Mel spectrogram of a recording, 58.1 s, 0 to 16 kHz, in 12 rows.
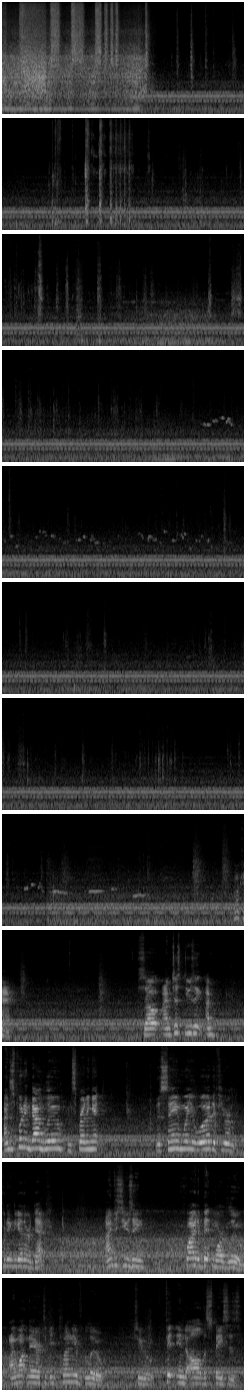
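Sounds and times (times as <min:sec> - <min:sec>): workshop drone hum: 0:00.0 - 0:58.0
loud rushing noise: 0:49.4 - 0:54.6.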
